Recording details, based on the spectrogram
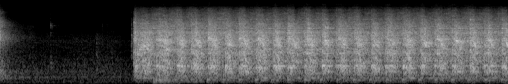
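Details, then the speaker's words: John Deere 455 diesel lawn tractor after fitting a fuel shut-off solenoid: starter churns steadily about three beats a second, smoking, engine never catches, glow plug light off; suspected bad glow plugs, it started earlier when jumped. "it's not starting smoking a lot now it's got a glow plug light on here right there in the middle and it's off it's cranking hard them glow plugs might be bad cuz it started before you saw it when I jumped it"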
